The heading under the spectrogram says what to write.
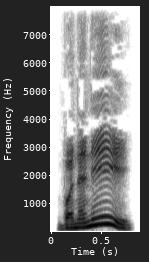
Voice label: New Year French, Male; Holiday Sound Effects

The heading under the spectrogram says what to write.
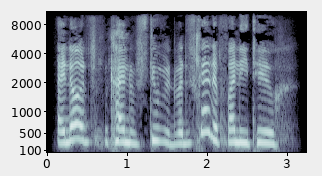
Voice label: I Know Its Stupid, 1 child, 9 yrs; Talking Sound Effects

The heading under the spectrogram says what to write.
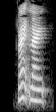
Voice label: Nite Nite, 1 boy, 8 yrs; Talking Sound Effects; Voice

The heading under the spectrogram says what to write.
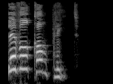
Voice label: Level Complete Cartoon Game Voice

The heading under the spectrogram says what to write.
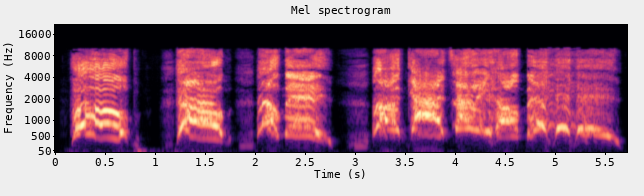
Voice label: Oh God Help Me, distress, help, male; Calls; Exclamation; VoiceBox

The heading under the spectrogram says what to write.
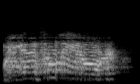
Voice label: Cb Trucker Radio; Radio Voice; Blastwave

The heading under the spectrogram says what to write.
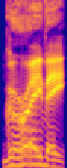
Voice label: VOICE COMICAL; Gravy; Radio Voice; Blastwave

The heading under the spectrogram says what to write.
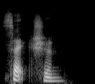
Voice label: "Section", British Female Voice; Talking Sound Effects; spoken word

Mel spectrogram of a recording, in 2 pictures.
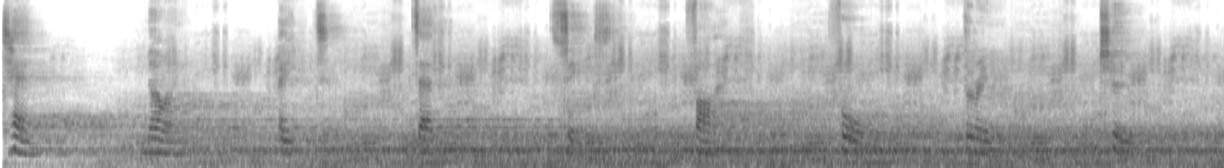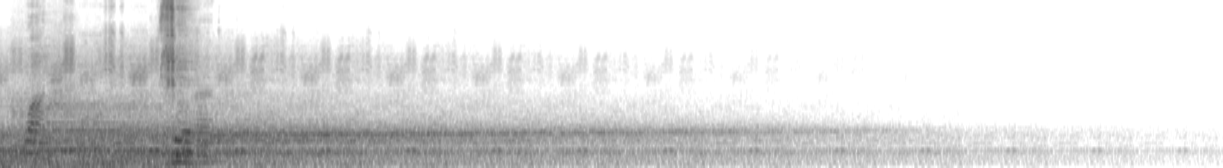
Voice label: Horror Countdown Creepy Female Voice; Devil Voice Sound Effects

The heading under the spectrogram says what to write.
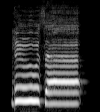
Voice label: Cartoon Girl Loser; Cartoon Voice Sound Effects

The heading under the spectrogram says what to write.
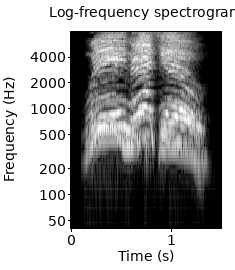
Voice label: We Miss You Group, Group; Talking Sound Effects

